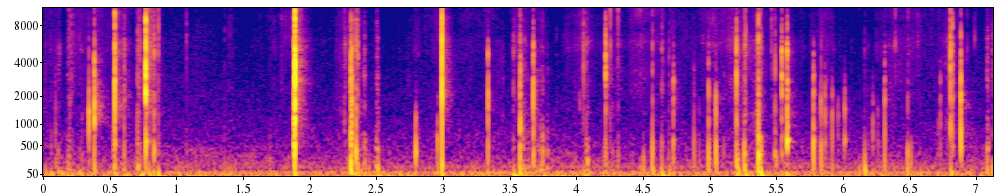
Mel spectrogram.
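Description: Long nails tap and scratch a small Backpulver baking powder sachet made of coated paper and filled with powder. Sharp, bright crinkling clicks and brief scratchy rustles come at an uneven pace, with a few louder taps standing out against a quiet, dry background.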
